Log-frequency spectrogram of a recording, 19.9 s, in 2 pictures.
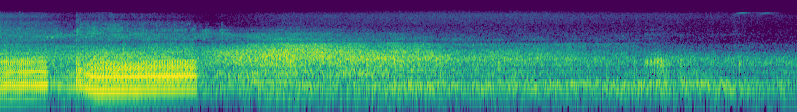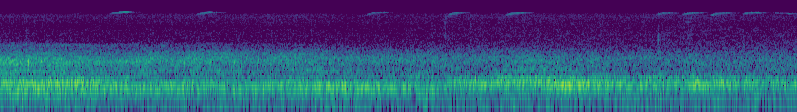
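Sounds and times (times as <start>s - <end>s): car engine pulling away: 0.0s - 9.3s.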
